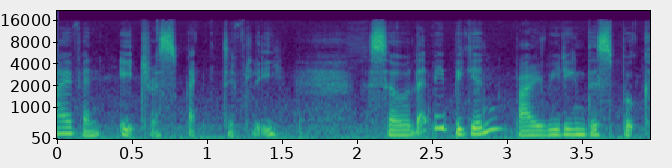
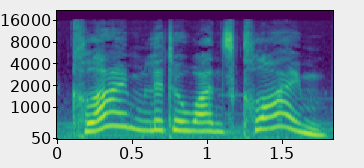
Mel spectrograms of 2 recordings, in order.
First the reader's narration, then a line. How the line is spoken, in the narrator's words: the adults would shout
